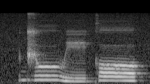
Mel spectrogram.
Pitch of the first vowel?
high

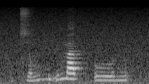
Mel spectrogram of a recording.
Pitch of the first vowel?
rising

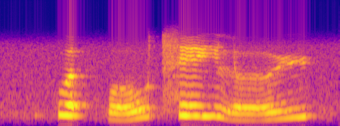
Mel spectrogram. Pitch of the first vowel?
high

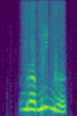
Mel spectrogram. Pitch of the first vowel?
low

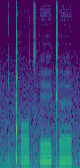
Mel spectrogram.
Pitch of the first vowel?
low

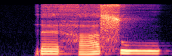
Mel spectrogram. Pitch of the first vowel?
low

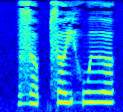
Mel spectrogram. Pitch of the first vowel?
low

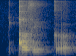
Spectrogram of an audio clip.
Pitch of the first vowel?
low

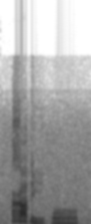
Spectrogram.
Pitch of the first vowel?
high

